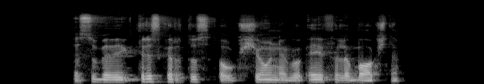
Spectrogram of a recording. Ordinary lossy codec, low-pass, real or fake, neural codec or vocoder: Opus, 64 kbps; 10.8 kHz; real; none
